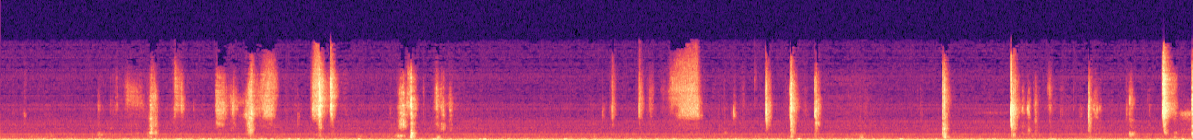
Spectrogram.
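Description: Plastic card sleeves and cards click and rustle as they are handled.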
